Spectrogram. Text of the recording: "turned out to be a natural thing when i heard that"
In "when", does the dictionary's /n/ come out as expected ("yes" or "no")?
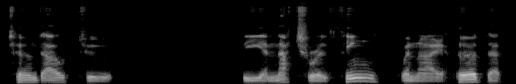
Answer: yes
